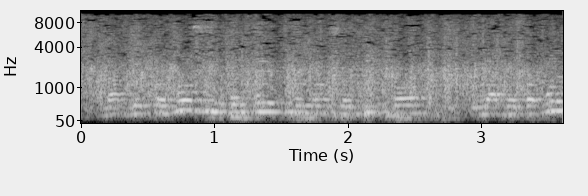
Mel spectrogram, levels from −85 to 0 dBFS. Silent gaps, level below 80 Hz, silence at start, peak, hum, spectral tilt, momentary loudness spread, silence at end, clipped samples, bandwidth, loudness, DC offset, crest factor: none; -52 dBFS; 0 s; -6 dBFS; none; -3.5 dB/octave; 2 LU; 0 s; under 0.1%; 10.5 kHz; -17 LUFS; under 0.1%; 12 dB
